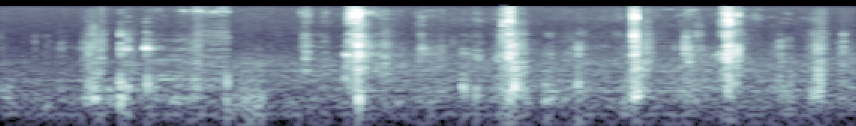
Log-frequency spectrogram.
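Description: Close-up chewing of grilled pork skin, with scattered crunching and crackling clicks, about five sharp ones, between quieter mouth noises.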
